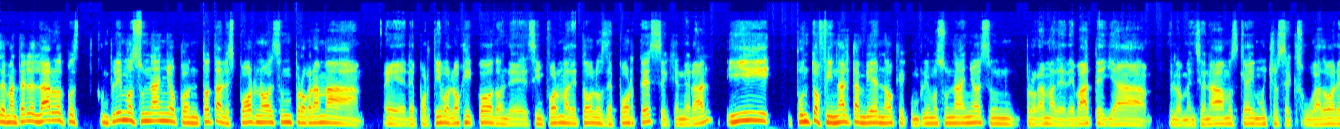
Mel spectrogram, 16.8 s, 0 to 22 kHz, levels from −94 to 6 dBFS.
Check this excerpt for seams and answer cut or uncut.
uncut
